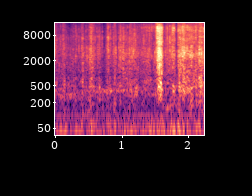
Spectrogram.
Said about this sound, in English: And what we're going to do is we're just going to tear the pieces in half.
